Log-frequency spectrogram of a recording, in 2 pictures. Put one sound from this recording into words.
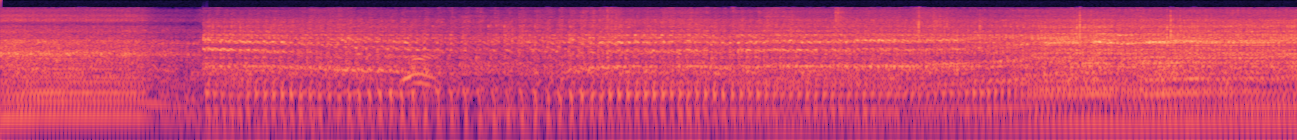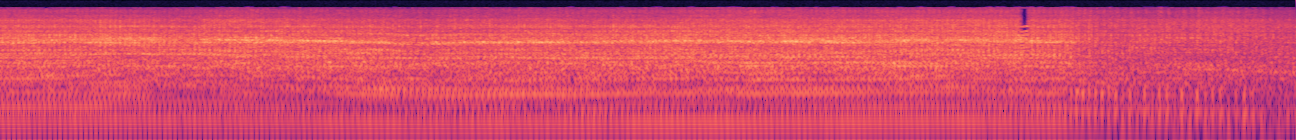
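A dirt bike engine revs loudly and rises and falls in pitch close by.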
